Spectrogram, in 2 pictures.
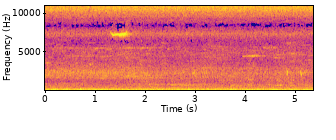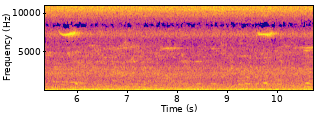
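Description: Outdoor field ambience: an irregular low rumble of wind on the microphone under a steady high-pitched hiss, with a short high chirp three times, about four seconds apart.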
